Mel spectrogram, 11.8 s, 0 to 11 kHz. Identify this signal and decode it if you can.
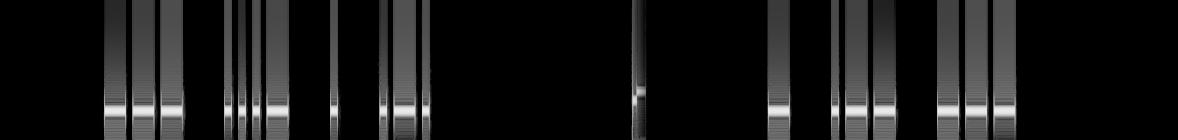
Morse code, heard as a keyed tone, about 17 wpm, spaced as for 12 wpm, 700 Hz. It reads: OVER TWO
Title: 2x Character Spacing - Top 300 Words - 17wpm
